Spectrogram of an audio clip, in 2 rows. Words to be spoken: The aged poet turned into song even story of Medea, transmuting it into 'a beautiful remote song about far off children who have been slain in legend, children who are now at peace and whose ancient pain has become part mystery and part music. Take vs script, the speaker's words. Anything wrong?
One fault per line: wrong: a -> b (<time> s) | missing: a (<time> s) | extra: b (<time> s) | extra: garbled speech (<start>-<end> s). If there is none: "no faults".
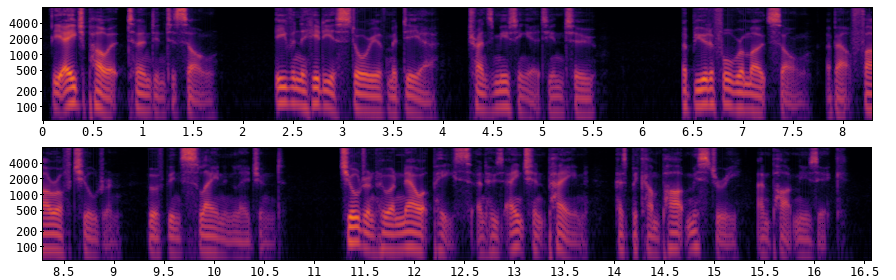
extra: the hideous (2.5 s)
